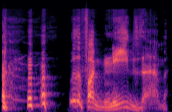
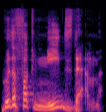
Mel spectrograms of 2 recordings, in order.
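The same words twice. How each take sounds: First: Slow, laughing repeat of the line. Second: Said in the usual way. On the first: Shown as a demonstration. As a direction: drag it out while laughing.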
